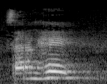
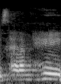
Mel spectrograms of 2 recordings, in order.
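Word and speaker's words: 사랑해: Nhưng mà các bạn có biết là cái từ saranghae đấy là viết là e hay ê không ạ? Nó lại viết là e đấy ạ. Thế nhưng mà người ta lại đọc là ê.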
